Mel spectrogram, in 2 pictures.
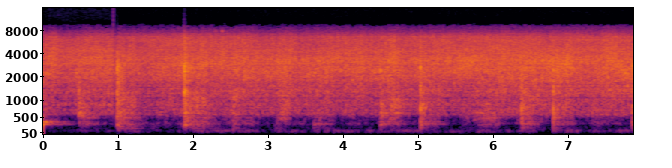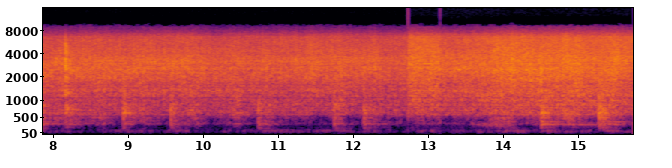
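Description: Spice paste for a tangra fish curry with beans and potatoes being stirred and fried down in a pan, a steady close sizzle with frequent scraping stirs, growing slightly louder toward the end, no voices.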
